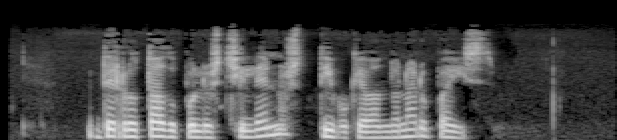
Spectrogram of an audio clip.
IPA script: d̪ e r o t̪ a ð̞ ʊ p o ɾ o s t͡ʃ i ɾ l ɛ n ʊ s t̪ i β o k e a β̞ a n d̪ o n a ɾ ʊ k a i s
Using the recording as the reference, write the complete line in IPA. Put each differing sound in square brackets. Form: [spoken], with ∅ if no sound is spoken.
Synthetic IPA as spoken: d̪ e r o t̪ a ð̞ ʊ p o [l] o s t͡ʃ i [∅] l ɛ n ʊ s t̪ i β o k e a β̞ a n d̪ o n a ɾ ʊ [p] a i s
